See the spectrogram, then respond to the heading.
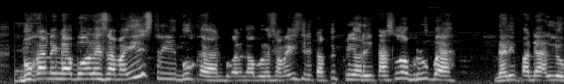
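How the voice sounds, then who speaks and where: A man with a high pitch speaks in a raised, projected voice at a fairly quick pace with ordinary pitch variation. Background noise is noticeable. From Surabaya, East Java. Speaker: radio announcer and podcaster. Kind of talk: casual chat.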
